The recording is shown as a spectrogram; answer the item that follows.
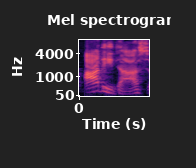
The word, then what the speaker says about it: Adidas: I have a friend who is a brand manager for Adidas or Adidas, as it's pronounced in most parts of the world.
